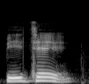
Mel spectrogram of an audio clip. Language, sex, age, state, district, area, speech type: Hindi, male, 18-30, Rajasthan, Jaipur, urban, read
